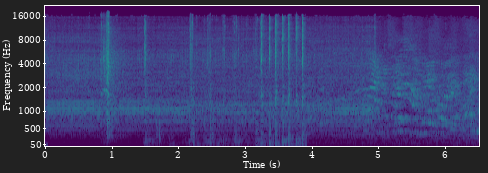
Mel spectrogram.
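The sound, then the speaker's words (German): A segment jingle of children playing outdoors, their voices bright, with a quick run of sharp tapping knocks partway through before the lively kid chatter carries on. “Yeah, can you insert jingle here?”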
